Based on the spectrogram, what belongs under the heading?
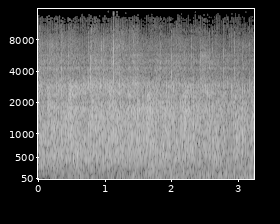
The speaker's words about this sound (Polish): Brawa dla dziewczyn, należą im się.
